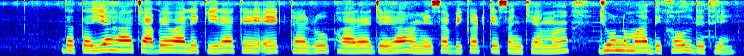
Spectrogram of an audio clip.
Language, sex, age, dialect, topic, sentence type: Chhattisgarhi, female, 18-24, Western/Budati/Khatahi, agriculture, statement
